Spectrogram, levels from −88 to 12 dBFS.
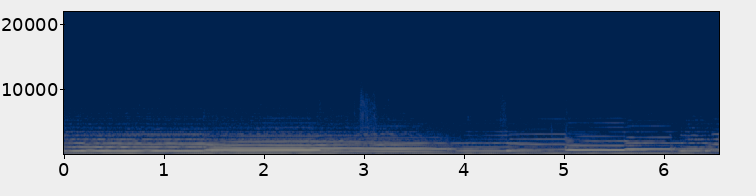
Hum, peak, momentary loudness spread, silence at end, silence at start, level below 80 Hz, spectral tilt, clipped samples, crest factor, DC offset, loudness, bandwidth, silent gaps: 50 Hz at -75 dBFS; -28 dBFS; 12 LU; 0 s; 0 s; -82 dBFS; -6.5 dB/octave; under 0.1%; 12 dB; under 0.1%; -41 LUFS; 10.5 kHz; none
